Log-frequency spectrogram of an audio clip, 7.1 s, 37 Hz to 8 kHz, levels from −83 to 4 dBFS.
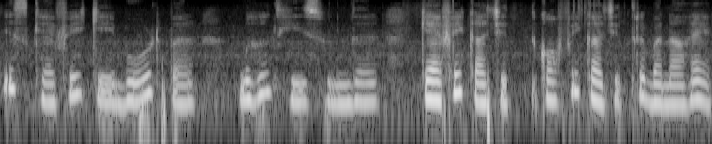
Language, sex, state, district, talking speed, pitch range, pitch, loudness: Hindi, female, Himachal Pradesh, Shimla, 135 wpm, 170-215 Hz, 185 Hz, -19 LUFS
